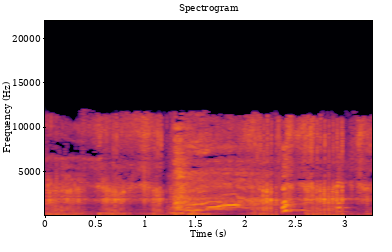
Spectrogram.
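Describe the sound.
A woman loudly imitates her own snoring while sleeping, with rough, rasping snorts and wheezy breaths repeating in quick succession.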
